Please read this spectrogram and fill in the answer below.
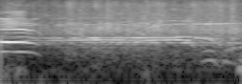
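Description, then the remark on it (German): A crowd claps and cheers in a dense, steady wash of applause. One voice whoops at the start, with scattered shouts rising over the clapping. “vor allem müsst ihr jetzt wirklich noch einmal, ich habe es heute schon ein paar Mal gesagt, macht mal Lärm, aber jetzt wirklich noch einmal Lärm für”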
